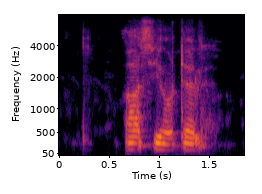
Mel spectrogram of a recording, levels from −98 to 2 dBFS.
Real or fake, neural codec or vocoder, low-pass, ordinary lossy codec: fake; codec, 16 kHz, 16 kbps, FunCodec, trained on LibriTTS, 50 frames a second; 7.2 kHz; Opus, 32 kbps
